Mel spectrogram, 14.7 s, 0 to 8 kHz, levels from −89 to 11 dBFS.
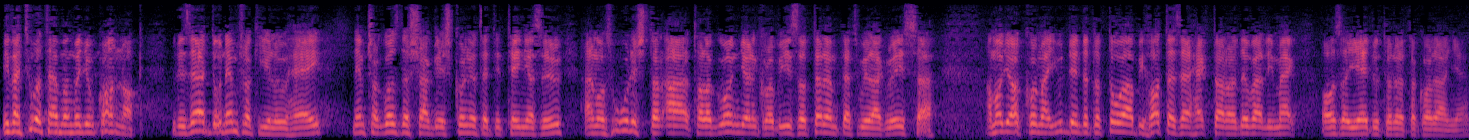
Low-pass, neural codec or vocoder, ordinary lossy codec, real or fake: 7.2 kHz; codec, 16 kHz, 0.4 kbps, LongCat-Audio-Codec; MP3, 32 kbps; fake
